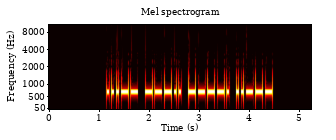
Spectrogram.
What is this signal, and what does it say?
Morse code, heard as a keyed tone, about 25 wpm, 700 Hz. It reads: 3892
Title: Numbers - 4-Digit 25wpm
